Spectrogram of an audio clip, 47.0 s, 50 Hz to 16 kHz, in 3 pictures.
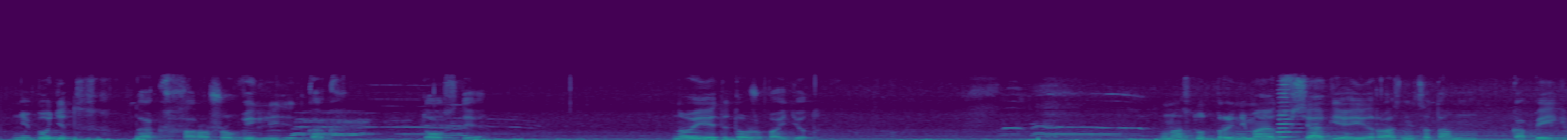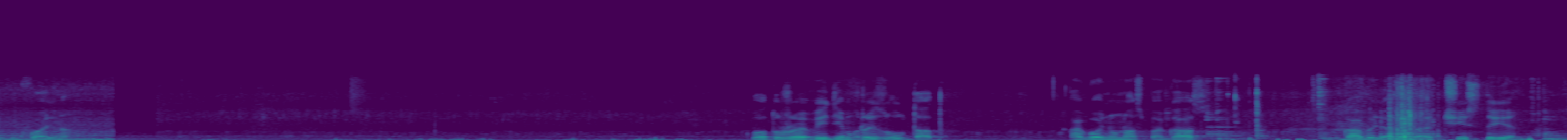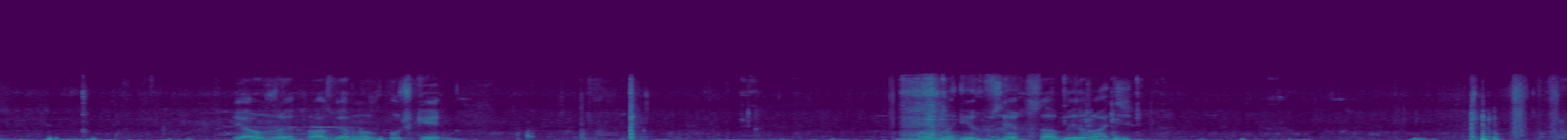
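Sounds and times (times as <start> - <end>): wind on microphone: 0.0 - 2.1, 3.6 - 6.2, 8.2 - 12.4, 19.0 - 22.8, 28.4 - 29.4, 30.8 - 36.2, 37.2 - 46.0
man speaking: 1.4 - 3.3, 6.7 - 8.2, 11.6 - 16.4, 26.4 - 27.8, 29.1 - 31.0, 33.7 - 35.8, 40.5 - 42.6
copper wire scraping and rustling: 27.6 - 30.3, 40.2 - 41.4.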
